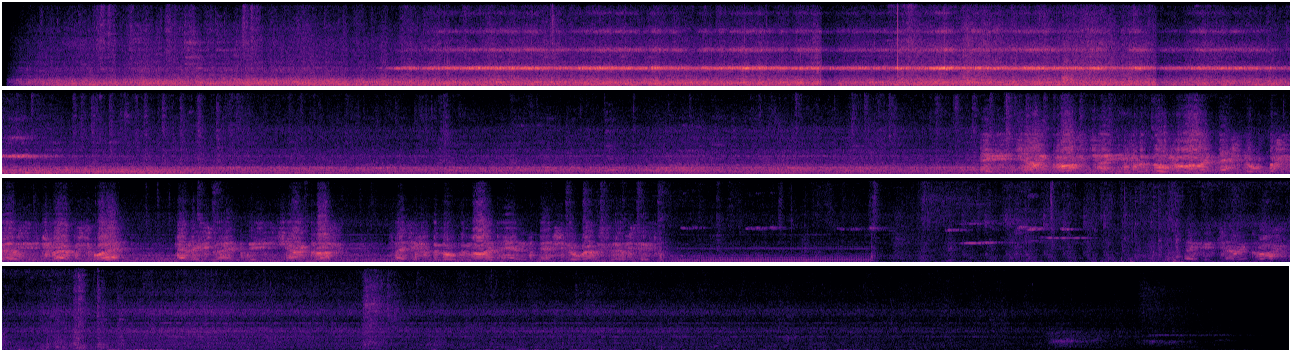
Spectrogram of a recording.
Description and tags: London Underground Arriving at Charing Cross Station
A train arriving at Charing Cross Station
announcement, field-recording, london, london-underground, metro, subway, train, tube, underground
